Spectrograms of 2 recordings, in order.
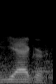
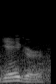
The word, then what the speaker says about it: Jagger: stuff was coming from we have some question on how to pronounce yagger or Jagger we specifically asked him before the game how he pronounces his last name and he said Jagger so if you pronounce it joerger that's not how he says it so back to your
